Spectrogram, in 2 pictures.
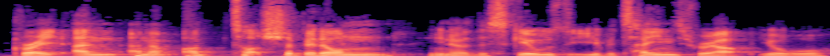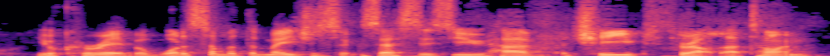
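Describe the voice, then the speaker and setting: A man's voice: mid-range voice, a little fast, hardly any pauses, a bit bright. A man hosting an interview, friendly and casual, often restarting his sentences. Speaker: host.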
